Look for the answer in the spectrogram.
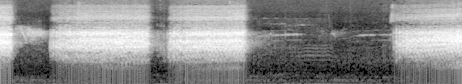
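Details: Loud, drawn-out, scratchy calls from a spotted nutcracker, each about a second long and given in quick succession. Faint thin tones fill the short gap between calls.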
